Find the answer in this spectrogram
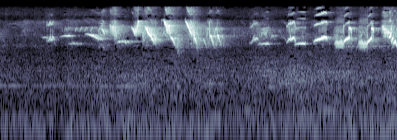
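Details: A double-collared seedeater, agitated by a female's presence, pours out steep buzzy downslurs followed by a tumbling series of high, squeaky twittered notes.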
